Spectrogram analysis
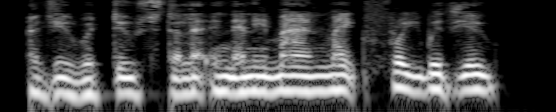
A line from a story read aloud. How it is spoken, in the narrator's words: says Mrs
